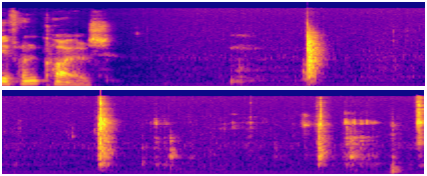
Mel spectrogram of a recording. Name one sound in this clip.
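Small plastic parts click and knock against a hard surface.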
